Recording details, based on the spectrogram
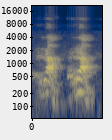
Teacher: लुंठित या प्रकंपित स्वर है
